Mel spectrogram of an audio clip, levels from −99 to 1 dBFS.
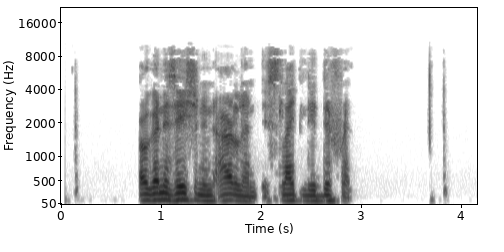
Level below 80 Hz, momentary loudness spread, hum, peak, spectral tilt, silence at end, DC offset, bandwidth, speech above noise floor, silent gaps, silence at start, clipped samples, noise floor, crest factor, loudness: -52 dBFS; 24 LU; none; -2 dBFS; -5 dB/octave; 0.3 s; under 0.1%; 10 kHz; 67 dB; none; 0.8 s; under 0.1%; -86 dBFS; 20 dB; -19 LUFS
